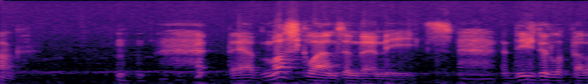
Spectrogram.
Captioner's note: chuckles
